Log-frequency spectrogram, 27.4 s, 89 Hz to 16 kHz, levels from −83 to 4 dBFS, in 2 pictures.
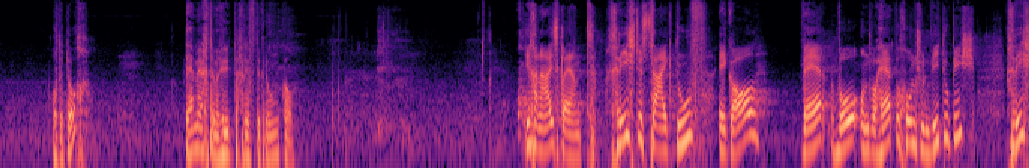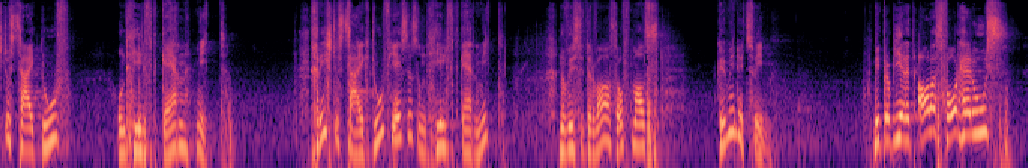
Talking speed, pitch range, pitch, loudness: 130 wpm, 145-215 Hz, 170 Hz, -17 LUFS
